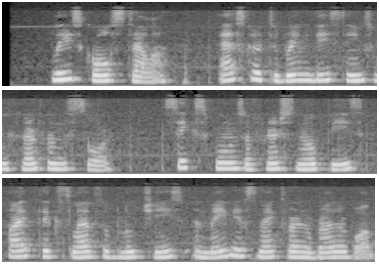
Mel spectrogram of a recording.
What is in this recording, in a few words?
reading the elicitation paragraph for the speech accent archive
